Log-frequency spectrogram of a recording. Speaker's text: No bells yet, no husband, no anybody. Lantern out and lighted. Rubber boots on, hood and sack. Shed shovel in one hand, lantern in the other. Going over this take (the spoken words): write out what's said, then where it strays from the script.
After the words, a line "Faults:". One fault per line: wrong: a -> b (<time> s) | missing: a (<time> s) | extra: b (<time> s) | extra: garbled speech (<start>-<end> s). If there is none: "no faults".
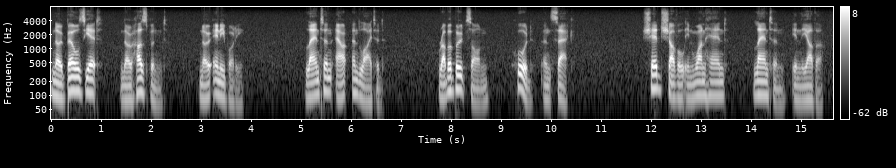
No bells yet, no husband, no anybody. Lantern out and lighted. Rubber boots on, hood and sack. Shed shovel in one hand, lantern in the other.
Faults:
no faults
